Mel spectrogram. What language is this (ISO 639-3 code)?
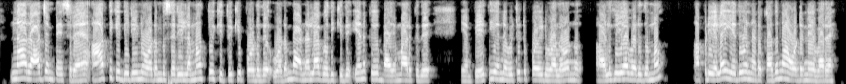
tam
